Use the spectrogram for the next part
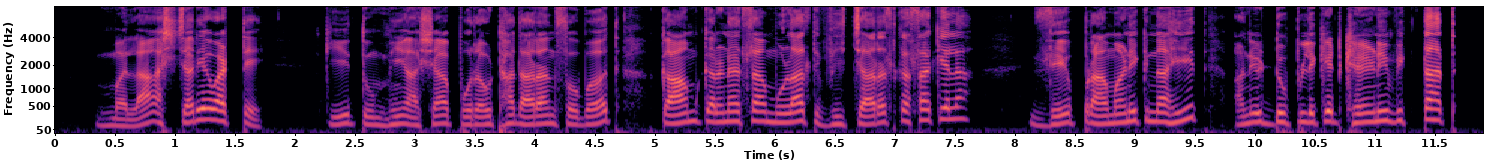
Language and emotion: Marathi, disgusted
